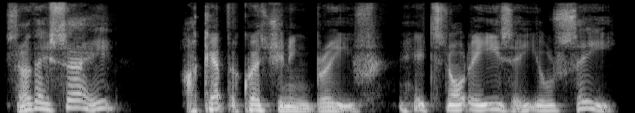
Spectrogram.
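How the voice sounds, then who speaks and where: A man's voice: fairly high pitch, sing-song, normal speed, dry recording, studio quality, voice pushed up. A man voicing a hesitant, deferential police inspector giving a report in an audiobook. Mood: uneasy, puzzled. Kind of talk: audiobook character dialogue.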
